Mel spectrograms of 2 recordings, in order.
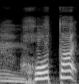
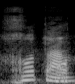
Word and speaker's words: Jota: Actually hindi JMJ. Jota M. Jota. Khota. Okay. Jota m khota.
